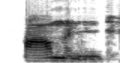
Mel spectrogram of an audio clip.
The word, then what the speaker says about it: Armand: So I was adopted when I was 11, and I swapped out Armand for Carmichael, which, you know, phonetically speaking, I thought was a pretty good trade-up. – Yeah, so it's like almond, as in like the nut.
